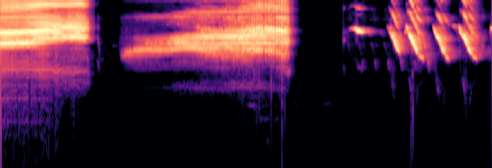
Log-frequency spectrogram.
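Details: Weaver singing, meant to spur the bird into full song: a long harsh hissing buzz, a second rasping buzzy stretch, then a run of quick high chirps.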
